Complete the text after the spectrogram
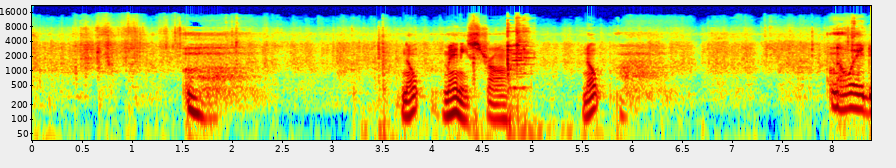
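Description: A metal bar scrapes and knocks on a gritty floor.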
